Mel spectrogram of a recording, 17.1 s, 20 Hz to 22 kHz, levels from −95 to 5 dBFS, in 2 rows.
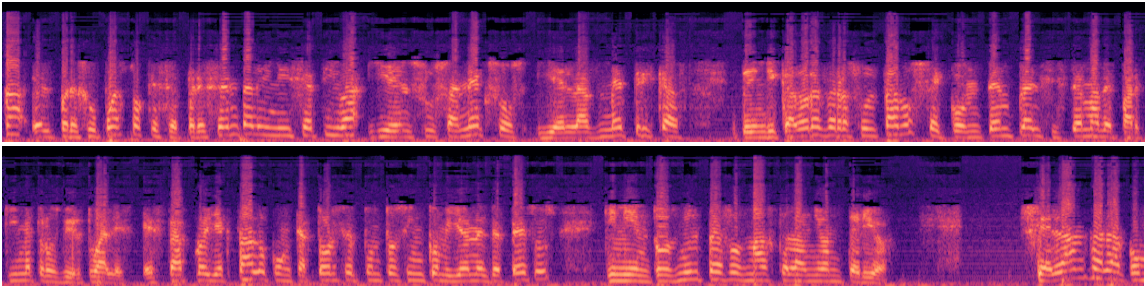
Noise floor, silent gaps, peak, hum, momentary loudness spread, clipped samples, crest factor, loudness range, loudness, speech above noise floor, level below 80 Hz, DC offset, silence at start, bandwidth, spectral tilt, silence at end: -37 dBFS; none; -2 dBFS; none; 6 LU; under 0.1%; 14 dB; 1 LU; -16 LUFS; 22 dB; -36 dBFS; under 0.1%; 0 s; 16.5 kHz; -4.5 dB/octave; 0 s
